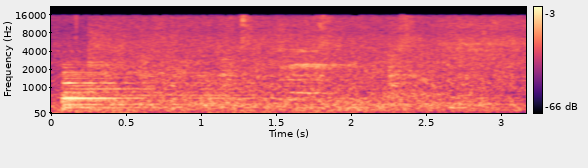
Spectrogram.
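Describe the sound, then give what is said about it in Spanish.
Steady, continuous rain hisses evenly throughout, with a low rumble underneath and a brief high whine at the start before settling into a constant wash of sound. “Me encuentro desempleado, sin dinero y endeudado, sentado en un banco del metro escuchando la lluvia”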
